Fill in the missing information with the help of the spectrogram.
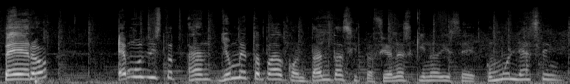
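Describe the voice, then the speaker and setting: A man's voice: high voice, moderate pace, faint music behind. A man co-hosts an on-air talk show, commenting informally and rephrasing as he goes. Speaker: radio show co-host.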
